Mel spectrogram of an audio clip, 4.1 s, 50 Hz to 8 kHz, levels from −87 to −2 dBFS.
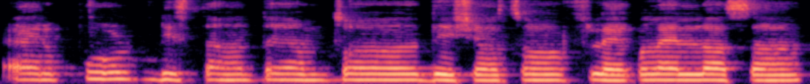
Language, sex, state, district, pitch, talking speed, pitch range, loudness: Konkani, male, Goa, North and South Goa, 205 Hz, 120 wpm, 200-210 Hz, -17 LUFS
